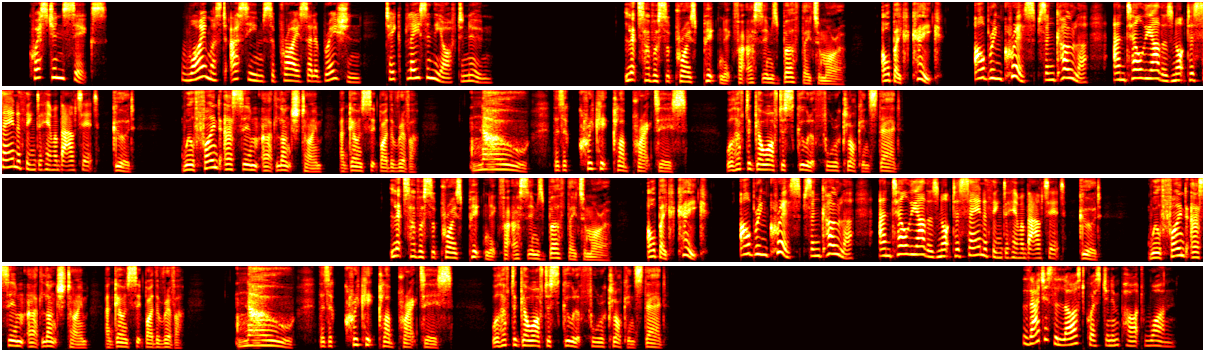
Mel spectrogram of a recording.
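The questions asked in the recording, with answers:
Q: Why must Asim's surprise celebration take place in the afternoon?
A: There is a cricket club practice at lunchtime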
